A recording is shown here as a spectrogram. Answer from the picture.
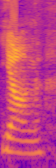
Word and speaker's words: Jung: Now, Carl Jung, or Jung if you want to do the American pronunciation, but we'll go with his native one of Jung.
